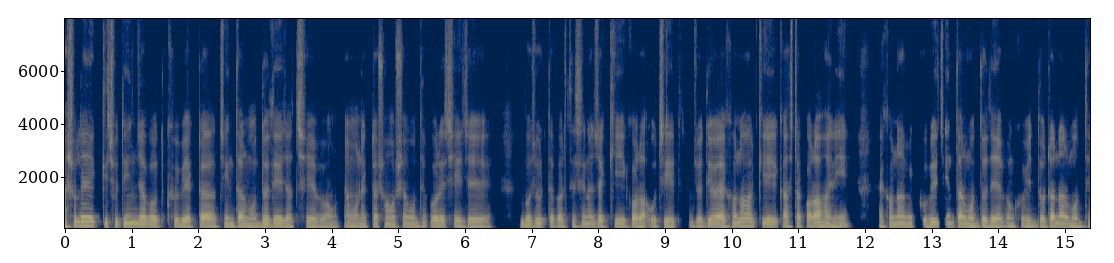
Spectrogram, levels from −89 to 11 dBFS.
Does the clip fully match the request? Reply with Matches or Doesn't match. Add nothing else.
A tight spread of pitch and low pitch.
Matches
